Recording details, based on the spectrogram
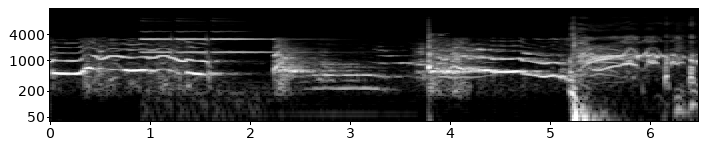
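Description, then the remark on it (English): A dog named Bettis howls along to a song in long, wavering cries that slide up and down in pitch, sustained fairly loud for several seconds over the music playing. “What is the dog's name again?”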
